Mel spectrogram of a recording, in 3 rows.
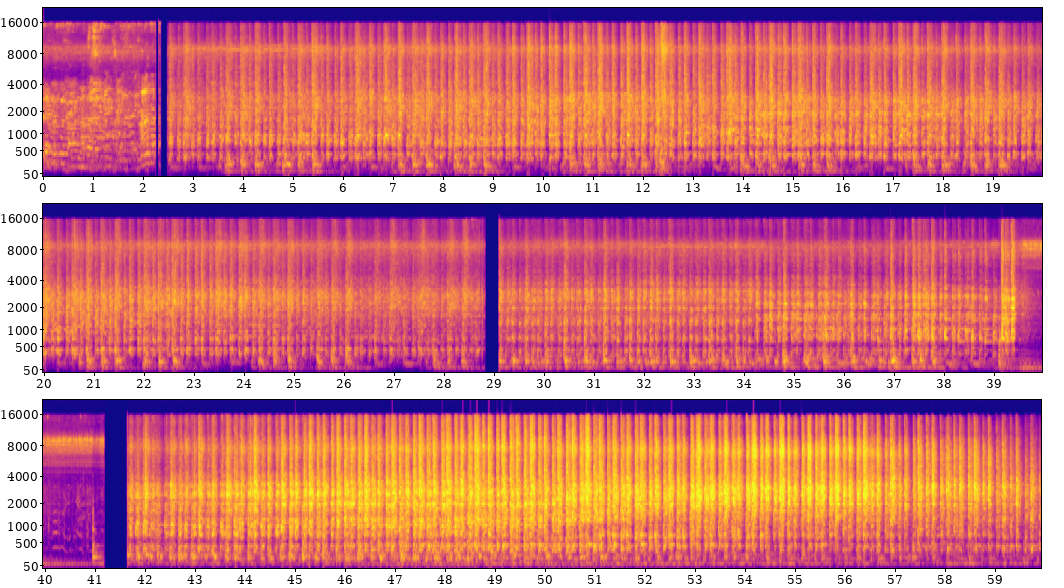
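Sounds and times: crowd voices: 0.0s - 2.4s, 38.2s - 41.2s
barrel drums beaten with sticks: 2.5s - 59.9s.

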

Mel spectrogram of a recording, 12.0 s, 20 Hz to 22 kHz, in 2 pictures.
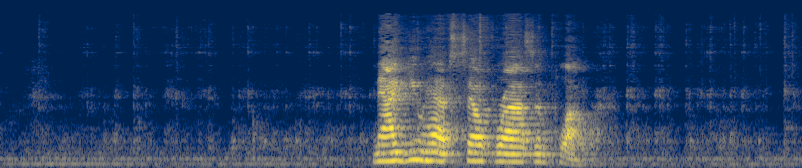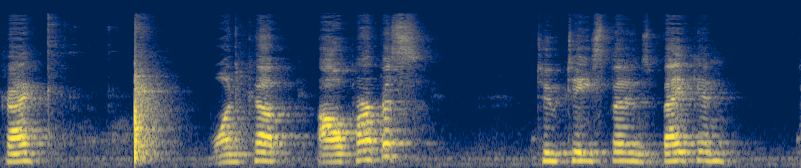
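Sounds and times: whisk ticking against glass: 0.2s - 7.0s.

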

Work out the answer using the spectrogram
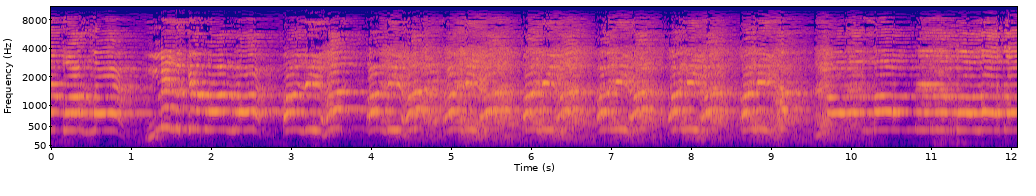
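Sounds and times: crowd of men chanting: 4.0s - 10.2s.

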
